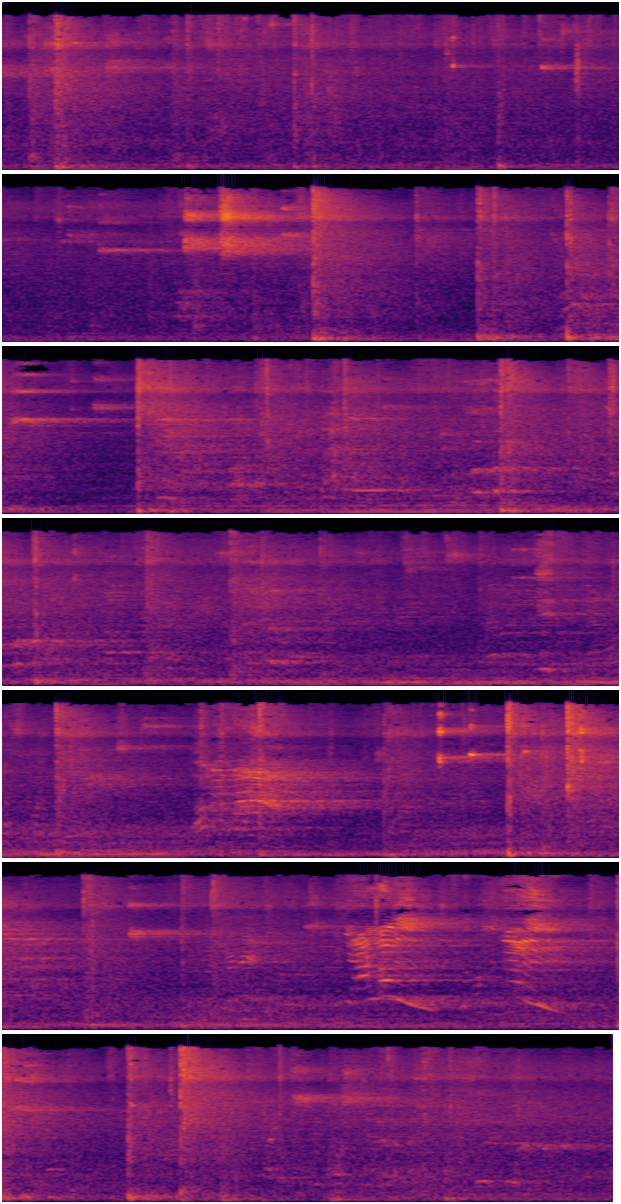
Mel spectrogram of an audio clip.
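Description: Futsal ball being kicked and bouncing on a court inside a large covered hall: scattered sharp thuds that ring on in the hall. Players shout to each other between the kicks, most often in the last third.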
